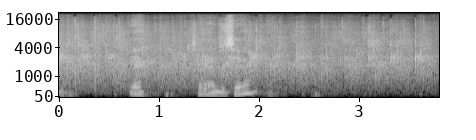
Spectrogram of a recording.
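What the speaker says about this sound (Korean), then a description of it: "우리 박수, 격려의 박수 보내드리겠습니다." A church congregation at a Korean training-opening worship service gives brief applause of encouragement, a short burst of clapping heard partly under a speaker's voice as the clapping fades.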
